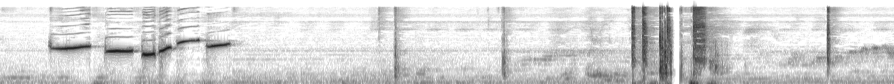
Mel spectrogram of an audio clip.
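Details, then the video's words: Captive-style female white-rumped shama call meant to stir male birds to sing: one rapid series of pure whistled notes swinging up and down, followed by quiet pauses and a cluster of loud clicking knocks. "PANCINGAN PENGGACOR MURAI AMPUH TOKCER"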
